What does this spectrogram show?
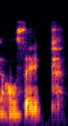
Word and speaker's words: Elzette: But nowadays I do I do have the confidence to correct people to say my name is actually Alet and that's how you pronounce it.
